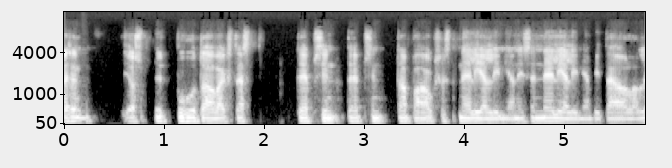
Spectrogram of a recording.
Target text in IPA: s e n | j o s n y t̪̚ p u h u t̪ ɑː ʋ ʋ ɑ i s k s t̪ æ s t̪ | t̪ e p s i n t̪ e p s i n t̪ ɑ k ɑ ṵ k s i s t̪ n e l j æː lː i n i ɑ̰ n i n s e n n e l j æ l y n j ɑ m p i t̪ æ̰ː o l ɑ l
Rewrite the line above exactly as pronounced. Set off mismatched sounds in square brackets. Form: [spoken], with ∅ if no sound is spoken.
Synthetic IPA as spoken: s e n | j o s n y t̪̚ p u h u t̪ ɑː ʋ ʋ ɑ i [∅] k s t̪ æ s t̪ | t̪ e p s i n t̪ e p s i n t̪ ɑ [p] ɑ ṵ k s [e] s t̪ n e l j [æ] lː i n [j] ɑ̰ n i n s e n n e l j æ l [i] n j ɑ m p i t̪ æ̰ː o [lː] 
